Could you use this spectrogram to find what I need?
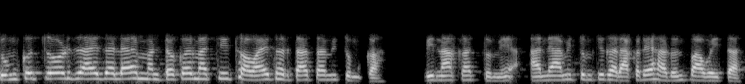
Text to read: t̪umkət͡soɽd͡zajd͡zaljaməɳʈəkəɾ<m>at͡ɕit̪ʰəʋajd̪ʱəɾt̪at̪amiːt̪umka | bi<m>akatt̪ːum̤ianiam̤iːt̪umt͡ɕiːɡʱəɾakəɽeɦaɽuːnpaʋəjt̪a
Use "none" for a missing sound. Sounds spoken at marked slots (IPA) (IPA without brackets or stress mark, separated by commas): m, n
